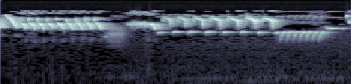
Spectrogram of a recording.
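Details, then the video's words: Canary in full song, described as very melodious and constant: fast high chattering trills, a brief lull, then rapid rolling notes over a lower buzzy trill that ends in short whistles. "masteran#suara kenari super merdu dan gacor"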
